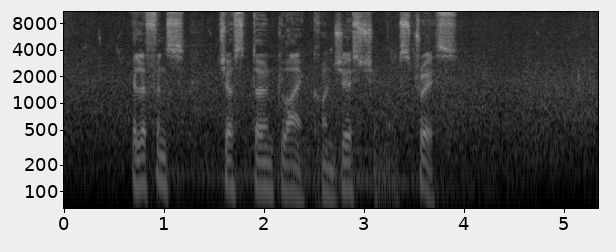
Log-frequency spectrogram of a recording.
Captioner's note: animals calling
